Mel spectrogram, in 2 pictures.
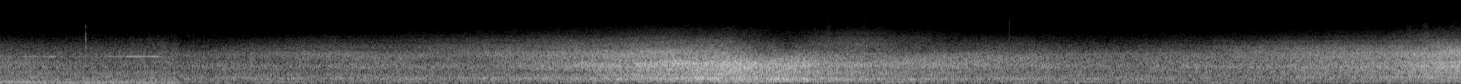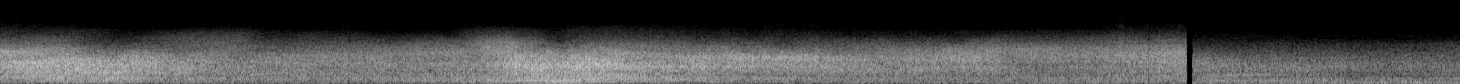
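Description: Trains running on an electrified main line: a broad rushing noise that swells and fades three times, about a quarter, half and two-thirds of the way through, then breaks off abruptly near the end to a quieter, steady outdoor background.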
